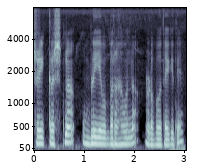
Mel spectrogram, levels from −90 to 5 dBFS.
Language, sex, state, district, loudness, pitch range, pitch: Kannada, male, Karnataka, Koppal, -14 LUFS, 125-145 Hz, 135 Hz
